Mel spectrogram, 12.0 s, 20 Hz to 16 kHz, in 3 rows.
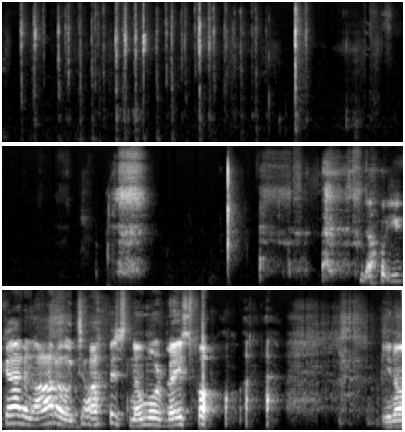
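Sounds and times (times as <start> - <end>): keyboard typing: 0.0 - 3.1.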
